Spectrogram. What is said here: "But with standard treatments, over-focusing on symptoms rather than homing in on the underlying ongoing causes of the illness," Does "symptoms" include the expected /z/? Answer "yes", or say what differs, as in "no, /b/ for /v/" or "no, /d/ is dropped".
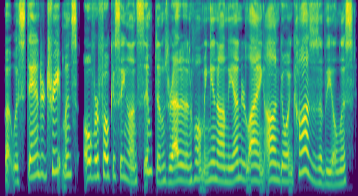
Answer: yes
